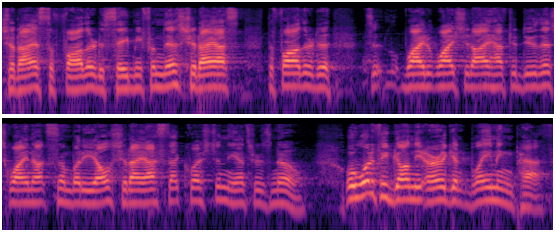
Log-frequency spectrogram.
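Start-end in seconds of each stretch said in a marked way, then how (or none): none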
